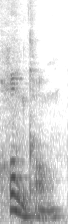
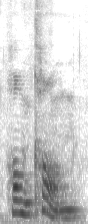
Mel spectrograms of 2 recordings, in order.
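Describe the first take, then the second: First: The stress is on the first syllable. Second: The stress is on the second syllable. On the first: The speaker calls it wrong. "not Hong Kong" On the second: The speaker calls it right. "and Hong Kong"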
